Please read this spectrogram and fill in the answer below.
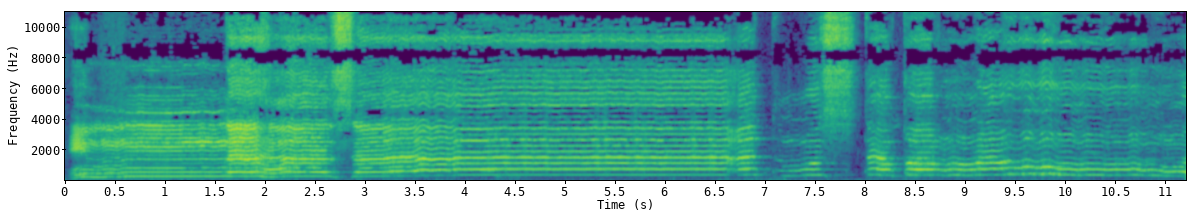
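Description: A man's voice chanting a Quran verse in melodic recitation (tajweed), holding long, drawn-out notes with wavering ornaments, with two short breaths about seven and eight seconds in.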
